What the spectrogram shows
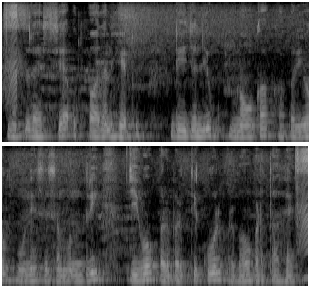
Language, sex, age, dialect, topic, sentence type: Hindi, male, 18-24, Hindustani Malvi Khadi Boli, agriculture, statement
